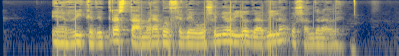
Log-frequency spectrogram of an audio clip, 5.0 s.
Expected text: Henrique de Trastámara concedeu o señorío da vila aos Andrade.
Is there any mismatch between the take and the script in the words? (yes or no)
no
